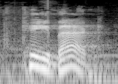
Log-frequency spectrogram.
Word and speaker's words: Quebec: In the province of Quebec, which is pronounced Quebec, that number is close to 80%.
